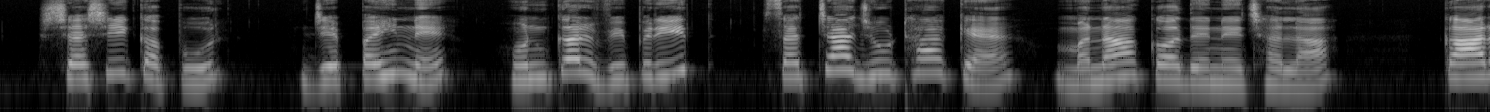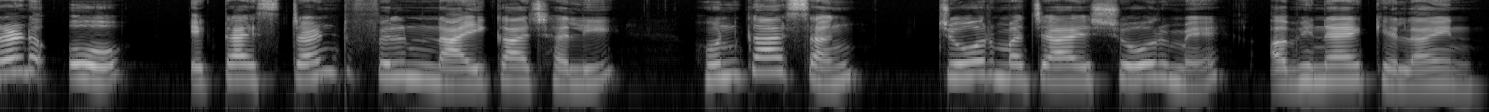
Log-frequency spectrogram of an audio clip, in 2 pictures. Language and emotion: Maithili, neutral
